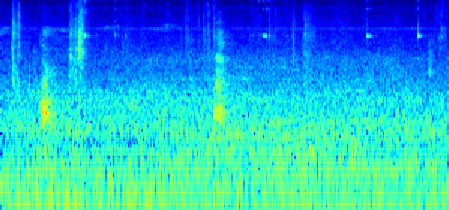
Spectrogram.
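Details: Dogs at a home breeder in Akron, Ohio, raised indoors, playing; two short, sharp yipping barks about two seconds apart over a steady low room hum, otherwise quiet.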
